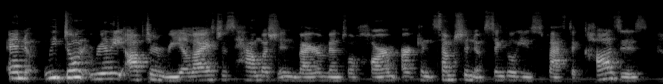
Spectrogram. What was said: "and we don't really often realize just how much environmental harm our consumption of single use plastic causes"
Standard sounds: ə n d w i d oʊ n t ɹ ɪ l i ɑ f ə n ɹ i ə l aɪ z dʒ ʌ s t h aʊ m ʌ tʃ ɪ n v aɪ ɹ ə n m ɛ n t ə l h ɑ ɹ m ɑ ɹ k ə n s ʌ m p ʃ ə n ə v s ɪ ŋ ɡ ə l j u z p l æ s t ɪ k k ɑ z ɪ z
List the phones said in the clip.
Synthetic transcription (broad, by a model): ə n w i d oʊ n t ɹ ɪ l i ɑ f ə n ɹ i ə l aɪ z dʒ ʌ s t h aʊ m ʌ tʃ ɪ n v aɪ ɹ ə n m ɛ n t l h ɑ ɹ m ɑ ɹ k ə n s ʌ m p ʃ ə n ə v s ɪ ŋ ɡ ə l j u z p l æ s t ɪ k k ɑ z ɪ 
